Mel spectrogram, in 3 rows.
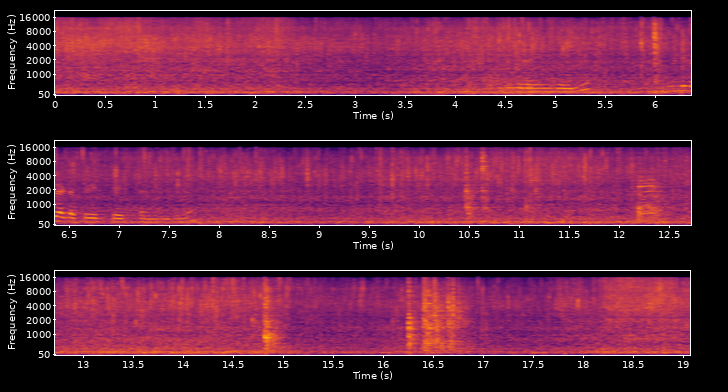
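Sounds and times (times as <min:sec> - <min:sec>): vegetables sizzling in hot oil: 0:00.0 - 0:19.0.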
